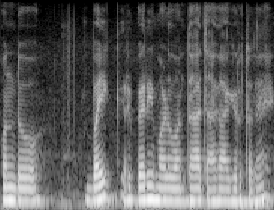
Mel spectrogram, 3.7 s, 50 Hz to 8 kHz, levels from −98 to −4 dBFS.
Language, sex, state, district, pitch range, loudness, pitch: Kannada, male, Karnataka, Bangalore, 130-140 Hz, -17 LUFS, 135 Hz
